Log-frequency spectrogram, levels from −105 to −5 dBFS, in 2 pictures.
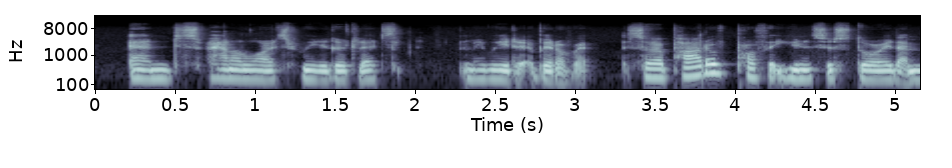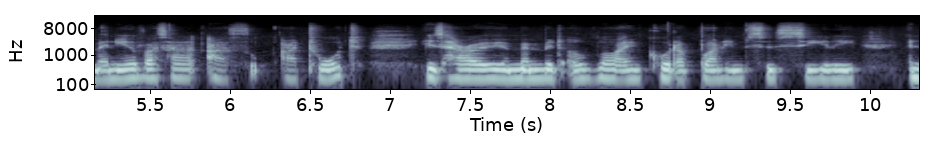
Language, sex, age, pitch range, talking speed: English, female, 20-39, 155-180 Hz, 225 wpm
